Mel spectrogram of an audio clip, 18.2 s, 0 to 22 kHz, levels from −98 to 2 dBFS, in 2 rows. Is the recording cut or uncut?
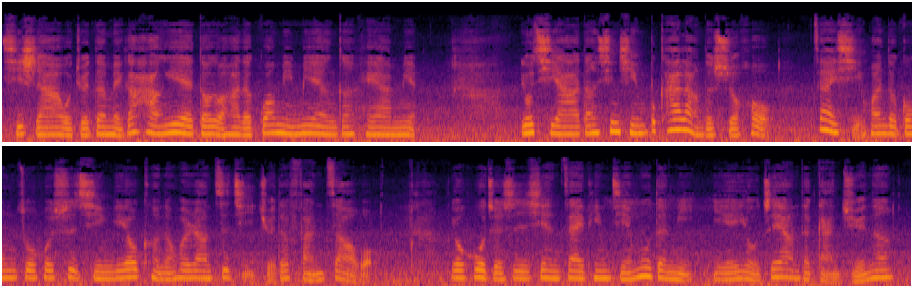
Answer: cut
